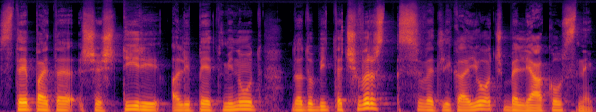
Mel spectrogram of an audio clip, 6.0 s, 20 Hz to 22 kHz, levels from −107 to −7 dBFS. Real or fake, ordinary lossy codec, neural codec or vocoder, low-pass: real; none; none; none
